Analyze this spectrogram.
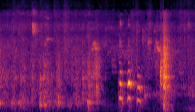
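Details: Pet grey parrot talking indoors: a run of short, varied squawks and chatter, then clearer tonal, speech-like syllables and a louder burst near the end.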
